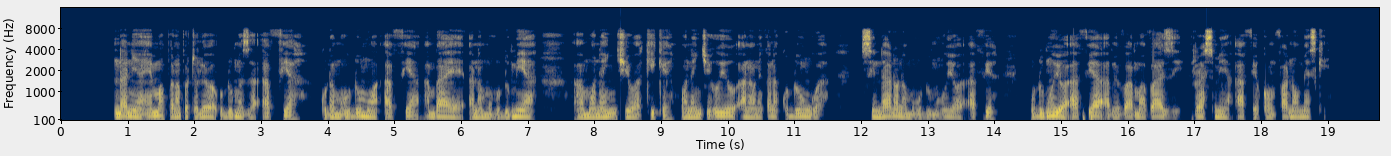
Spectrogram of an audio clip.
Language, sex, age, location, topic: Swahili, male, 25-35, Kisii, health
